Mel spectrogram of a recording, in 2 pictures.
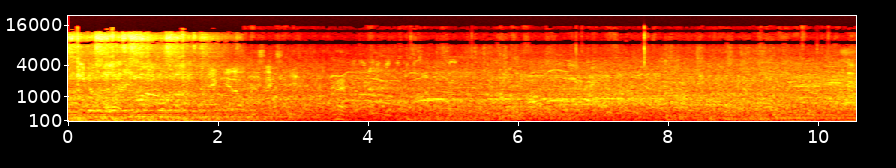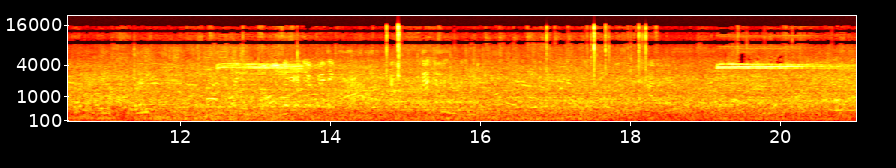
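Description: A sparse crowd murmurs and cheers in a large echoing stadium.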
